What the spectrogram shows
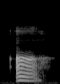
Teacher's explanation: Open vowel के बारे में। जब मुख का आकार पूरा खुला हो और जीभ अपने स्थान पर निष्क्रिय पड़ी हो। उन्हें हम विवृत स्वर कहते हैं।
